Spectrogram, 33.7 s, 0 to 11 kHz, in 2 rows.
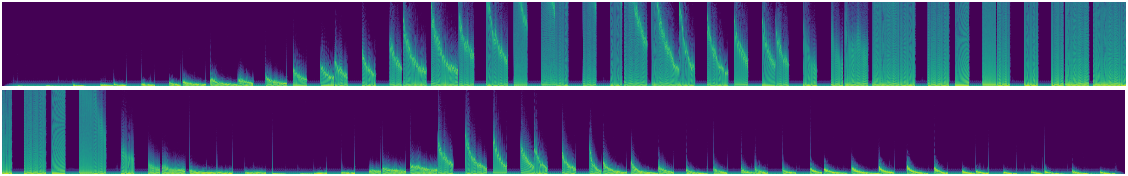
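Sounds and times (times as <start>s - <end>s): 
Moog Realistic MG-1 synthesizer filter sweep: 0.6s - 33.6s.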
